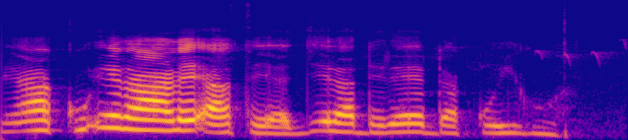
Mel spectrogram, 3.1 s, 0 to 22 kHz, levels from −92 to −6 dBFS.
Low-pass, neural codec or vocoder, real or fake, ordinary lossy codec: 19.8 kHz; none; real; none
